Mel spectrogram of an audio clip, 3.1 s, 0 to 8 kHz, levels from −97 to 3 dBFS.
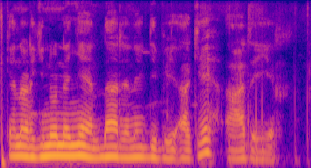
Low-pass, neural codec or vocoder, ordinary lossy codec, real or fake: none; none; none; real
